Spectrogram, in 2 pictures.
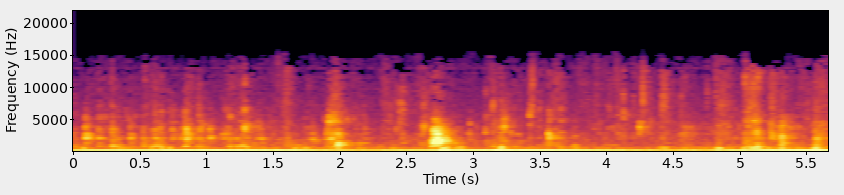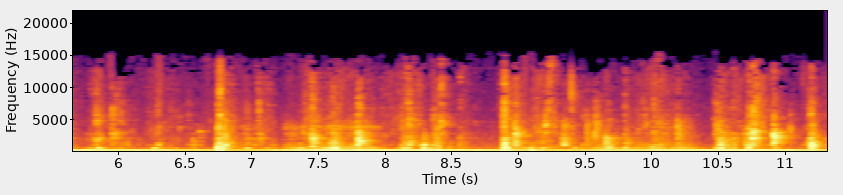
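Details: Raw-fed pit bull working on a raw leg of lamb, slower now: scattered loud cracks and wet smacks every second or two between quieter gnawing, over a steady low hum.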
